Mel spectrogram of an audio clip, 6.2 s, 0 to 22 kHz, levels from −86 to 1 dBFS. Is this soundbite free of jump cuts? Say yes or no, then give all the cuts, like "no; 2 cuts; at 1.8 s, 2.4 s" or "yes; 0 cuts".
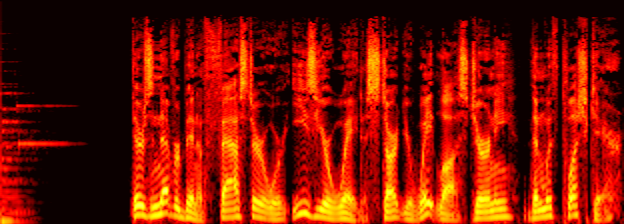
no; 1 cut; at 1.2 s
